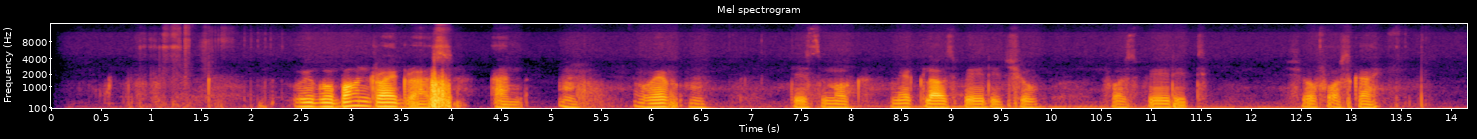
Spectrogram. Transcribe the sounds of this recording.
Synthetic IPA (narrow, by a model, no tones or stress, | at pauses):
wiɡobɔ̃ndɹaɪɡɹa̰s | ʔãn | wɛv | desmok | mekːlaʊdspeditʃo | fɔspiɾḭt | ʃo̰fɔskaɪ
